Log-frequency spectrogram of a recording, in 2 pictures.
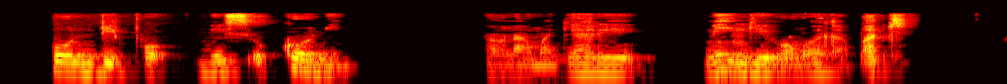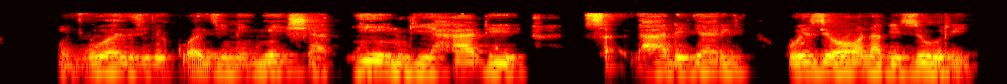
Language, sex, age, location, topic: Swahili, male, 18-24, Wajir, health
